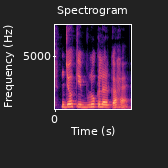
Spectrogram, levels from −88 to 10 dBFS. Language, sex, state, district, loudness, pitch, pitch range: Hindi, female, Jharkhand, Ranchi, -14 LUFS, 235 Hz, 220-250 Hz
